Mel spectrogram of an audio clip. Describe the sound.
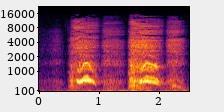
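Two loud, heavily voiced panting breaths in quick succession, raspy and breathless, performed by a voice as a hare gasping for air after racing, with no other sound around.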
